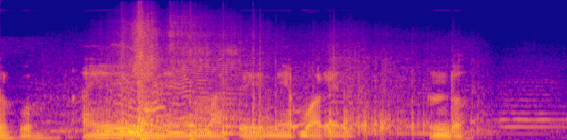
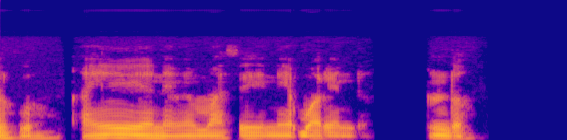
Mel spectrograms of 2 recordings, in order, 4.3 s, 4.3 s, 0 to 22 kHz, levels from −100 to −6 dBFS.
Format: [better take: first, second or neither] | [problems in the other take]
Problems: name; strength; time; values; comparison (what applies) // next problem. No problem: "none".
second | background sound (Race car, auto racing / Accelerating, revving, vroom); 2 dB below the speech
